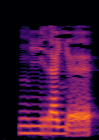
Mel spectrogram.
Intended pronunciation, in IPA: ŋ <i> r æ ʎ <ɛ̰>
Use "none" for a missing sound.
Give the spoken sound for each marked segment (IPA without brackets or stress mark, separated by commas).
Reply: i, ɛ̰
